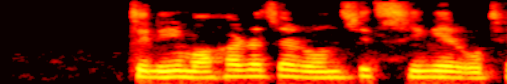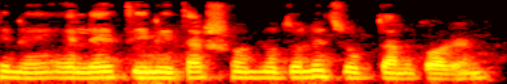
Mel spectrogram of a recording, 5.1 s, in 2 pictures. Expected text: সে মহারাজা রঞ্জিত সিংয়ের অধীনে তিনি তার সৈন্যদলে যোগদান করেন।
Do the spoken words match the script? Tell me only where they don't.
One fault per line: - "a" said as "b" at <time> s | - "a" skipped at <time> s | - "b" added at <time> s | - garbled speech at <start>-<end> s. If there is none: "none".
- "সে" said as "তিনি" at 0.7 s
- "এলে" added at 2.9 s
